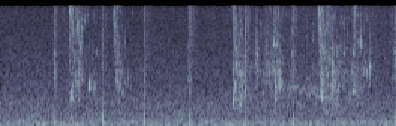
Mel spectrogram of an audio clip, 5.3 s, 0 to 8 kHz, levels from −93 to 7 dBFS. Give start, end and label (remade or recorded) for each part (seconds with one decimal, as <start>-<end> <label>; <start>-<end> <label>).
0.0-5.3 recorded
